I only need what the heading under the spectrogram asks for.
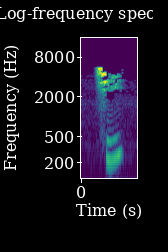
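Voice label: "其", Mandarin Chinese; chinese flashcards; hsk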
